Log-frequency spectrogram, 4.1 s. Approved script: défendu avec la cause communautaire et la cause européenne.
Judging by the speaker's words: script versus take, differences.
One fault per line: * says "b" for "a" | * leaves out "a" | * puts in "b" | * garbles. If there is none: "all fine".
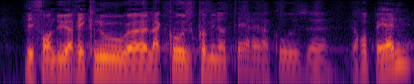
* puts in "nous"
